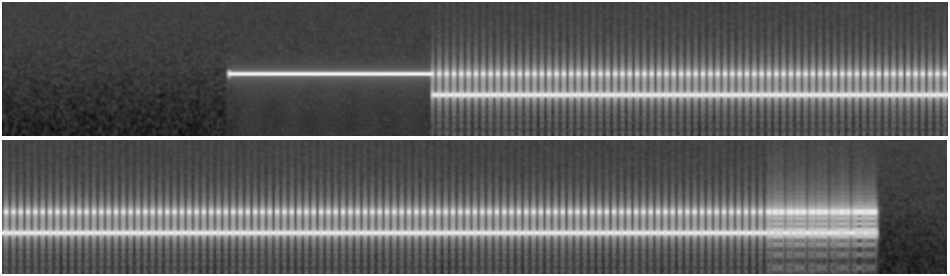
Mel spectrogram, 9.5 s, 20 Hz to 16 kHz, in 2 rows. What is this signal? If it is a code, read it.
Cassette data (Kansas City type), 300 baud, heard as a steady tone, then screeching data.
